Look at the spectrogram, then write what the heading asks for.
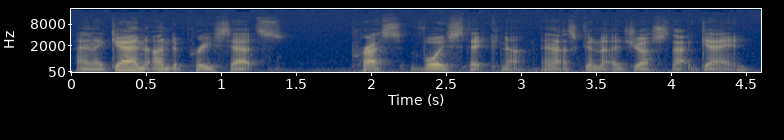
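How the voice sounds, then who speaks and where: A man's voice: lowish voice, steady tone, normal speed, pushed and bright. A man hosting a video editing tutorial in a casual, instructional way, often checking in with short tag questions. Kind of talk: casual spoken software tutorial.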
